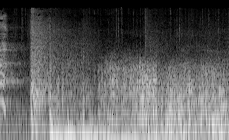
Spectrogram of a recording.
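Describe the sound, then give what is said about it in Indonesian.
A sudden sharp crack of lightning fired by Jalana bursts in, creating a big explosion: a heavy, rumbling boom that rolls on loudly with a rain-like hiss underneath, no voices present. “Petir yang ditembakkan Jalana menciptakan sebuah ledakan besar.”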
